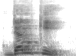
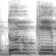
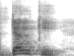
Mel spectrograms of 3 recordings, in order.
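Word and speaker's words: Dunki: actor so he has done a movie dun Dunkey so some people say duny but it's actually the meaning actual pronunciation is Dunkey Dunkey mean yeah Dunkey mean that uh how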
